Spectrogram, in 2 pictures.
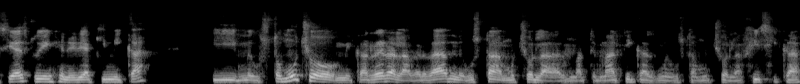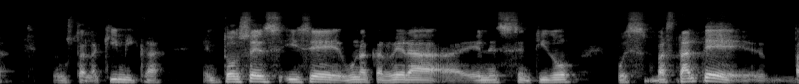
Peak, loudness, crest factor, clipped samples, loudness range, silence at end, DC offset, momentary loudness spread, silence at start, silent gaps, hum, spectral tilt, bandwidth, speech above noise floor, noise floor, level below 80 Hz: -4 dBFS; -24 LUFS; 20 dB; under 0.1%; 7 LU; 0 s; under 0.1%; 12 LU; 0 s; none; none; -5 dB/octave; 12.5 kHz; 44 dB; -68 dBFS; -62 dBFS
